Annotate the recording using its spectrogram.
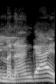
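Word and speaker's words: Monangai: Manangai? Is that how you pronounce it? I had no idea. Yeah. Manangai.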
